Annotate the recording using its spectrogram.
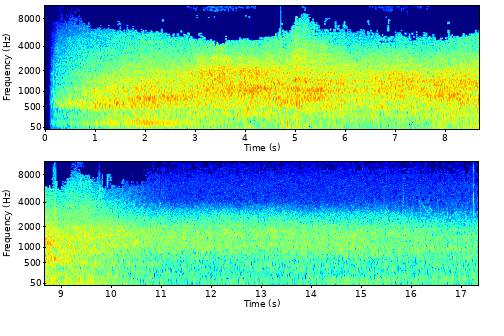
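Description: Road traffic passing close by, with tyre and engine noise that swells as vehicles go past through the first ten seconds, then eases to a quieter steady hum.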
